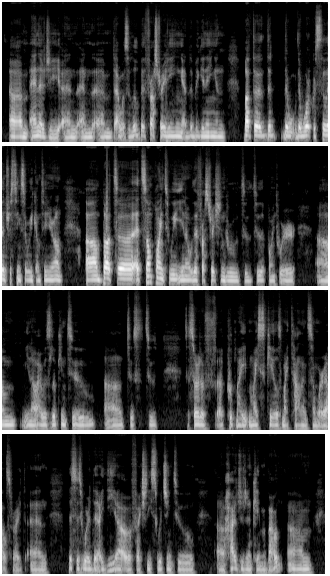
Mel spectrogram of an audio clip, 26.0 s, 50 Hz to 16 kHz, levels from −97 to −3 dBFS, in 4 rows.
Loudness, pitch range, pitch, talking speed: -22 LUFS, 95-120 Hz, 100 Hz, 190 wpm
